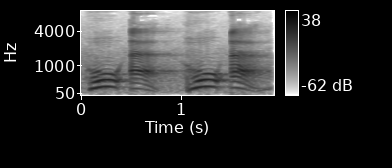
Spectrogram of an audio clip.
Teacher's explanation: hamzah dengan ha ni satu makhraj di mana pangkal leher kita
